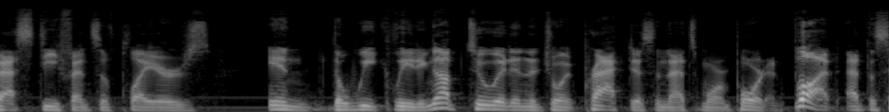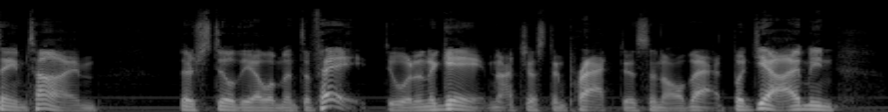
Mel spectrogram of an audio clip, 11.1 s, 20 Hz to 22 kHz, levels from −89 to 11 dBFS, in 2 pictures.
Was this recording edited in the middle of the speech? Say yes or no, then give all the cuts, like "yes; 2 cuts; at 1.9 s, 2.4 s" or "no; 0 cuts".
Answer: no; 0 cuts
